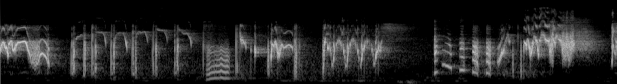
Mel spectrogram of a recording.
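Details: Pet budgerigar, a mirror-loving male, performing mirror song at a play button: fast, varied chatter of arched whistled chirps, short buzzes and clicks in quick bursts.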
